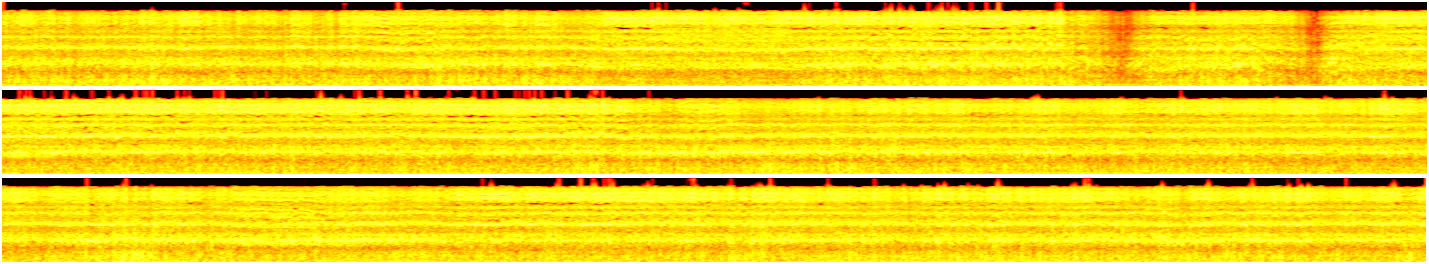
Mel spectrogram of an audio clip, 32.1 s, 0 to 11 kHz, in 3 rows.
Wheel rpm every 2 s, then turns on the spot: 230, 230, 210, 180, 110, 190, 230, 220, 230, 230, 230, 220, 220, 240, 230, 220.
none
